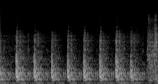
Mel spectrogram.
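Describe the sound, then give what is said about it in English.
Rapid, steady knocking on a wooden door: about ten even raps in quick succession at a regular rhythm, moderately loud, with no voices. “So I just kept knocking and knocking and knocking.”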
